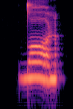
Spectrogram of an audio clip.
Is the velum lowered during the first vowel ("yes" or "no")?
no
